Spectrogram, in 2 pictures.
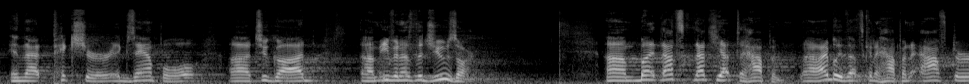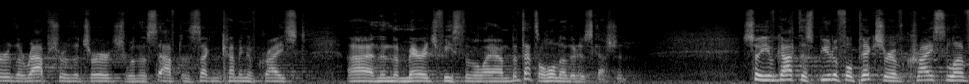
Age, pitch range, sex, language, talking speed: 40-59, 150-190 Hz, male, English, 200 wpm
